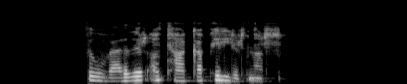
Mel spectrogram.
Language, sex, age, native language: Icelandic, female, 30-39, Icelandic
